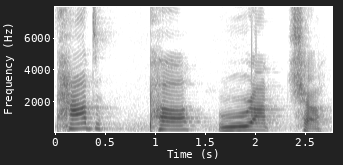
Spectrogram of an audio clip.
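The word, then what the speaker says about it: padparadscha: I I'll give you but it's pad per rater that's how you say it I calibrated half a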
